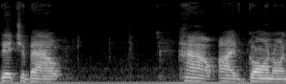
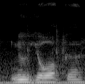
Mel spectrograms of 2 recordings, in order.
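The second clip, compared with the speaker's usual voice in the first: a rough stab at a New York accent; attempted New York accent; 6 semitones lower than usual. Shown as a demonstration. Vlogger mocking how New Yorkers talk, in a shaky New York accent attempt. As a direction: try a New York accent, not quite landing it. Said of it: "I can't even do that accent".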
